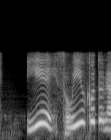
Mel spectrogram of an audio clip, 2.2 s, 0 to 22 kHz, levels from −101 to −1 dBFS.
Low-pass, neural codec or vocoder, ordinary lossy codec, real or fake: 5.4 kHz; codec, 16 kHz, 0.5 kbps, X-Codec, HuBERT features, trained on LibriSpeech; none; fake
